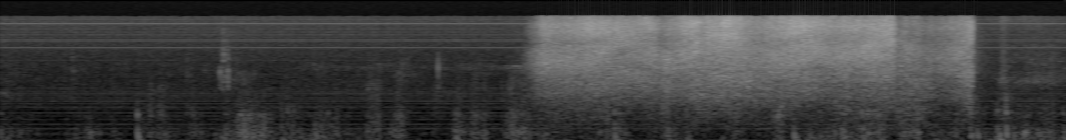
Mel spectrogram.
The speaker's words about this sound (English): Oh, you can enjoy spray art with this.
